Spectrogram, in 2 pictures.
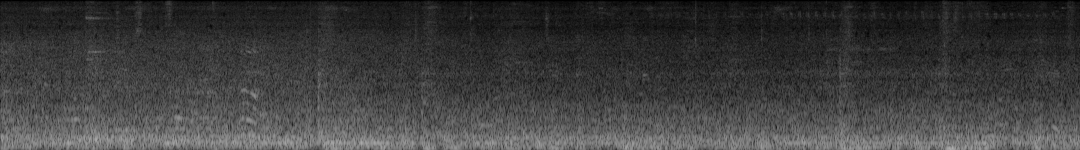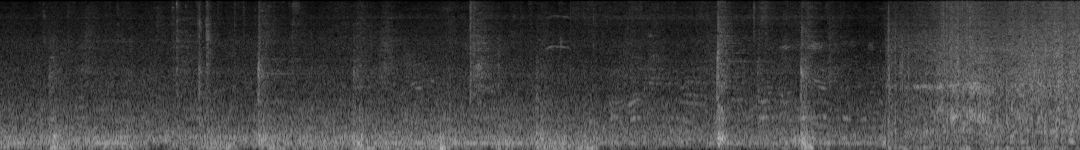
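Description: A passing train rushes by in a steady, loud rumble for most of the stretch, heard from aboard a Green Line passenger train on a Pakistani rail journey, then drops away near the end as the crossing ends; no talking.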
